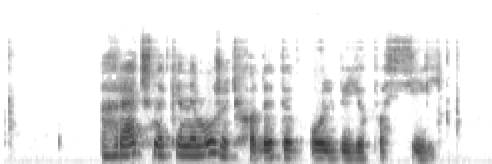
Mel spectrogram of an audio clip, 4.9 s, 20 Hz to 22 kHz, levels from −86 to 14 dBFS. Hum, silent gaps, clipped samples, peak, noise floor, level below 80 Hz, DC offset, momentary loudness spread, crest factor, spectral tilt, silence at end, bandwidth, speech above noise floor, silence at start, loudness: none; none; under 0.1%; -4 dBFS; -57 dBFS; -68 dBFS; under 0.1%; 12 LU; 16 dB; -5 dB/octave; 0.6 s; 9.6 kHz; 40 dB; 1 s; -18 LUFS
